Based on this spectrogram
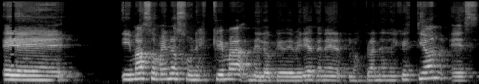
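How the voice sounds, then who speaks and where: A woman talks at a medium pitch with fairly even intonation. There is audible room echo. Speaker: lecturer. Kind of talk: lecture. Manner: fast.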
